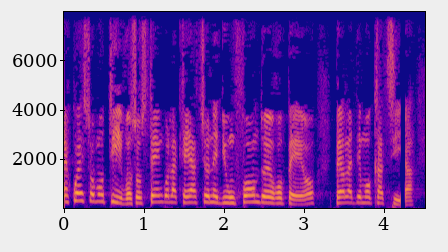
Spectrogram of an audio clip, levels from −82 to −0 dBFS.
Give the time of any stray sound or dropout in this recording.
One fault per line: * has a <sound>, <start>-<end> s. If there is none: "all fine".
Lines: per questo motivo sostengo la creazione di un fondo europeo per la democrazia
* has a dropout, 4.2-4.3 s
